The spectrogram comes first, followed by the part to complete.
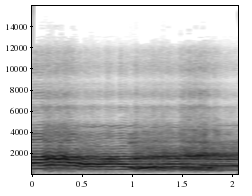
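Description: A voice singing a devotional hymn in long held notes that waver and slide from one pitch to the next.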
